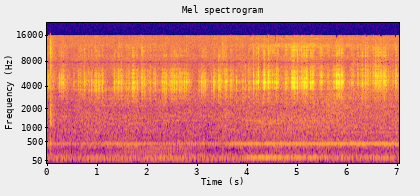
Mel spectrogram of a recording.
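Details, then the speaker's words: Seagate ST6000DX000 6TB 7200 RPM hard drive in an enclosure during a 4K read benchmark, gently tilted and moved: irregular bursts of loud, dry seek chatter over a faint whine, with no notable performance change. Loud seeking triggered by vibration or angle changes. "if I start moving it I'm being very gentle with the drive very little change but it does that he goes into this loud seek mode you notice no performance change"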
